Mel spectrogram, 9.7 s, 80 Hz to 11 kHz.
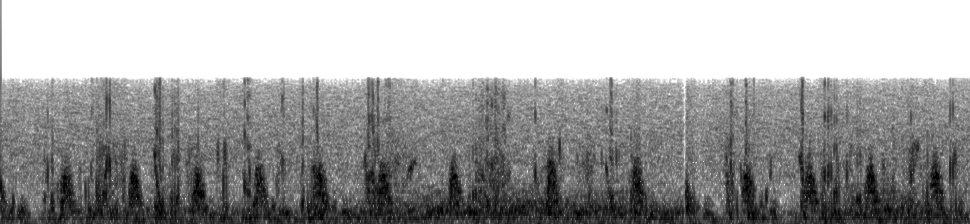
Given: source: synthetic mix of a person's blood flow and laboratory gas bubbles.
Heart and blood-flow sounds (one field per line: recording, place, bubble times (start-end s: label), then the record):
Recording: Doppler ultrasound of blood flow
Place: subclavian vein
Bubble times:
0.00-0.06 s: bubbles
0.10-0.16 s: bubbles
0.41-0.61 s: bubbles
0.74-1.29 s: bubbles
1.49-2.01 s: bubbles
2.14-2.31 s: bubbles
2.39-2.62 s: bubbles
2.75-2.92 s: bubbles
2.98-3.28 s: bubbles
3.62-4.17 s: bubbles
4.39-4.42 s: bubbles
4.67-5.10 s: bubbles
5.30-5.68 s: bubbles
5.75-5.96 s: bubbles
6.00-6.54 s: bubbles
6.89-6.97 s: bubbles
7.21-7.54 s: bubbles
7.63-7.78 s: bubbles
7.95-8.11 s: bubbles
8.17-8.74 s: bubbles
8.79-9.35 s: bubbles
9.46-9.71 s: bubbles
From the record:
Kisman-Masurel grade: 242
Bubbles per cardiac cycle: several, 3 to 8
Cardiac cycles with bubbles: 100%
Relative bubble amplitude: moderate (0.250 to 0.450)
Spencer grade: 3 (all of the cardiac periods contain showers or single bubble signals, but not dominating or overriding the cardiac motion signals)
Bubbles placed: anywhere in the cardiac cycle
